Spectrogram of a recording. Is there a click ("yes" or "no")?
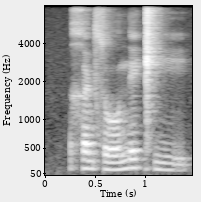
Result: yes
